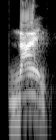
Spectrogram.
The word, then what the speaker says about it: knife: Knife. You can see that K is silent.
